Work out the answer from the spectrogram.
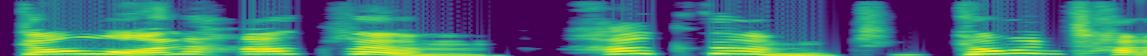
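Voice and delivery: high mocking nagging voice, slow at first; mock a relative pushing a kid into a hug; pushy adult. To a child, a high mocking nag to hug relatives.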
